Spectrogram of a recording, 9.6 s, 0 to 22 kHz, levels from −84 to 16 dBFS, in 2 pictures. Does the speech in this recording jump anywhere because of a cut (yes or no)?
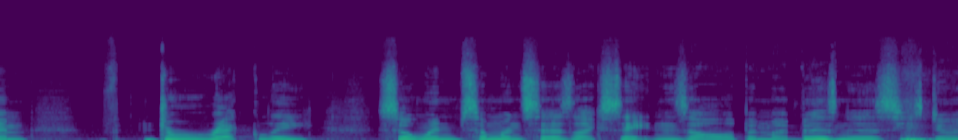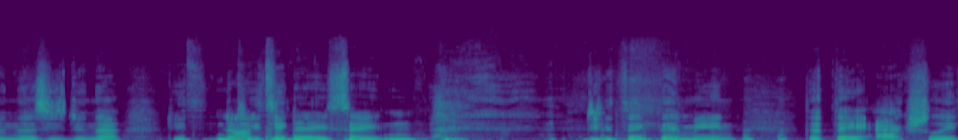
no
